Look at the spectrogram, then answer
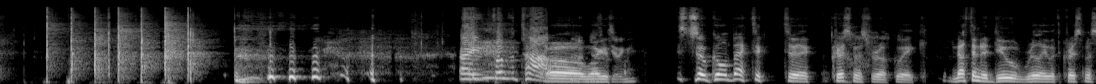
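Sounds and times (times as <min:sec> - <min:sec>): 
hand clap for recording sync: 0:00.0 - 0:02.4
laughter: 0:02.3 - 0:05.3
speech: 0:04.6 - 0:10.9.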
